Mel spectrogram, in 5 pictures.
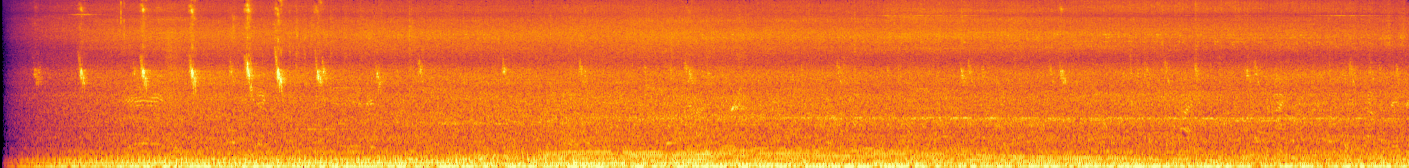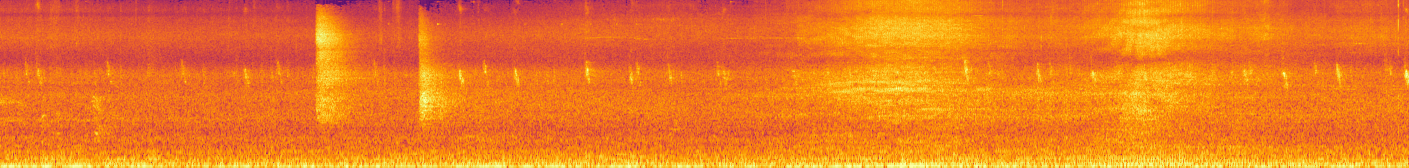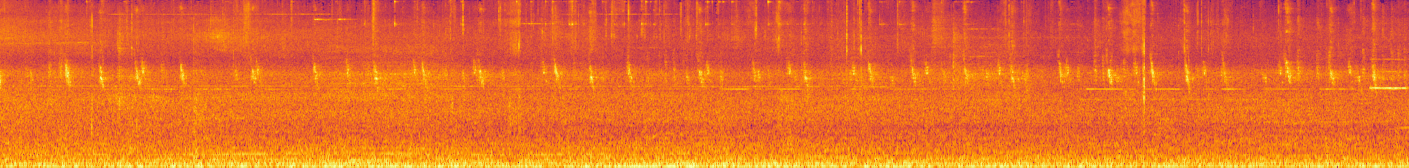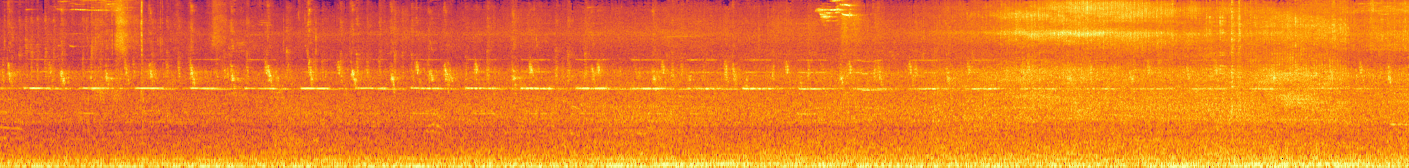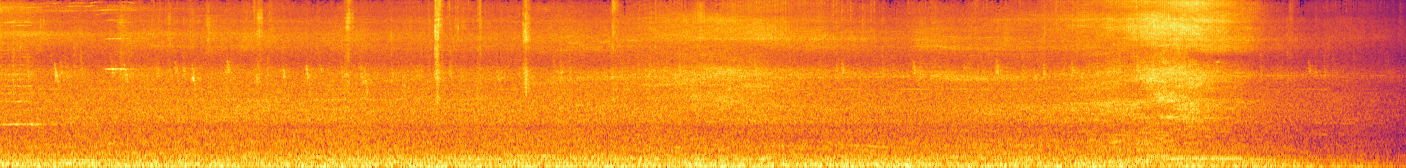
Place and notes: Plaza in front of the station, Traffic Sound, Birds singing
Kaohsiung City, Taiwan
